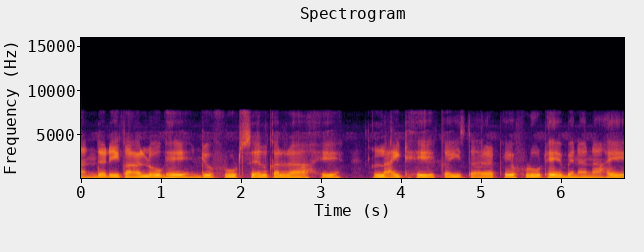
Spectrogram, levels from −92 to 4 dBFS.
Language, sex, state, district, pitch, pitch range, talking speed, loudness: Hindi, male, Delhi, New Delhi, 160 Hz, 155-165 Hz, 175 wpm, -17 LUFS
